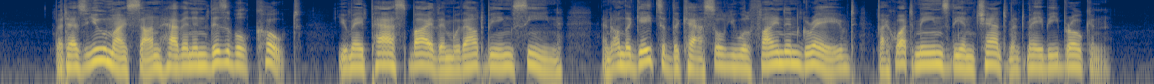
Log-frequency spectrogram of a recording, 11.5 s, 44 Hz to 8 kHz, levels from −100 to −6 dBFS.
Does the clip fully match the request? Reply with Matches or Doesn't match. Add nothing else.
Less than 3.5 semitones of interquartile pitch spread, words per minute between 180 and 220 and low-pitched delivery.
Matches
